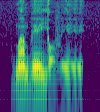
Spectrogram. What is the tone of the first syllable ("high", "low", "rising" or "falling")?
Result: high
